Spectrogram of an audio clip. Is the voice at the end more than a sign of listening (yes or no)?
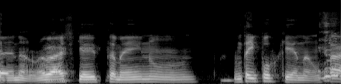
yes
